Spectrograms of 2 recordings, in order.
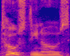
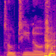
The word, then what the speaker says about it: Totino's: don't even a word it's like toasty nose even though it's Totino's yes this whole time my whole life I thought I've been saying it right but it's been wrong it provides excellent impact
